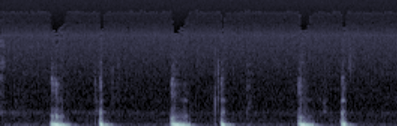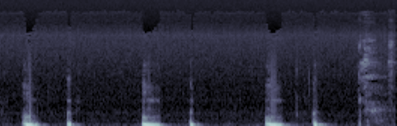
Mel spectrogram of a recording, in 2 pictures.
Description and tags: One Heartbeat Dragon other Creature
Dragon, etc, Heartbeat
